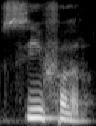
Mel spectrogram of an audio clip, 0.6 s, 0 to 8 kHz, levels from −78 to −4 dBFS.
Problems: none marked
